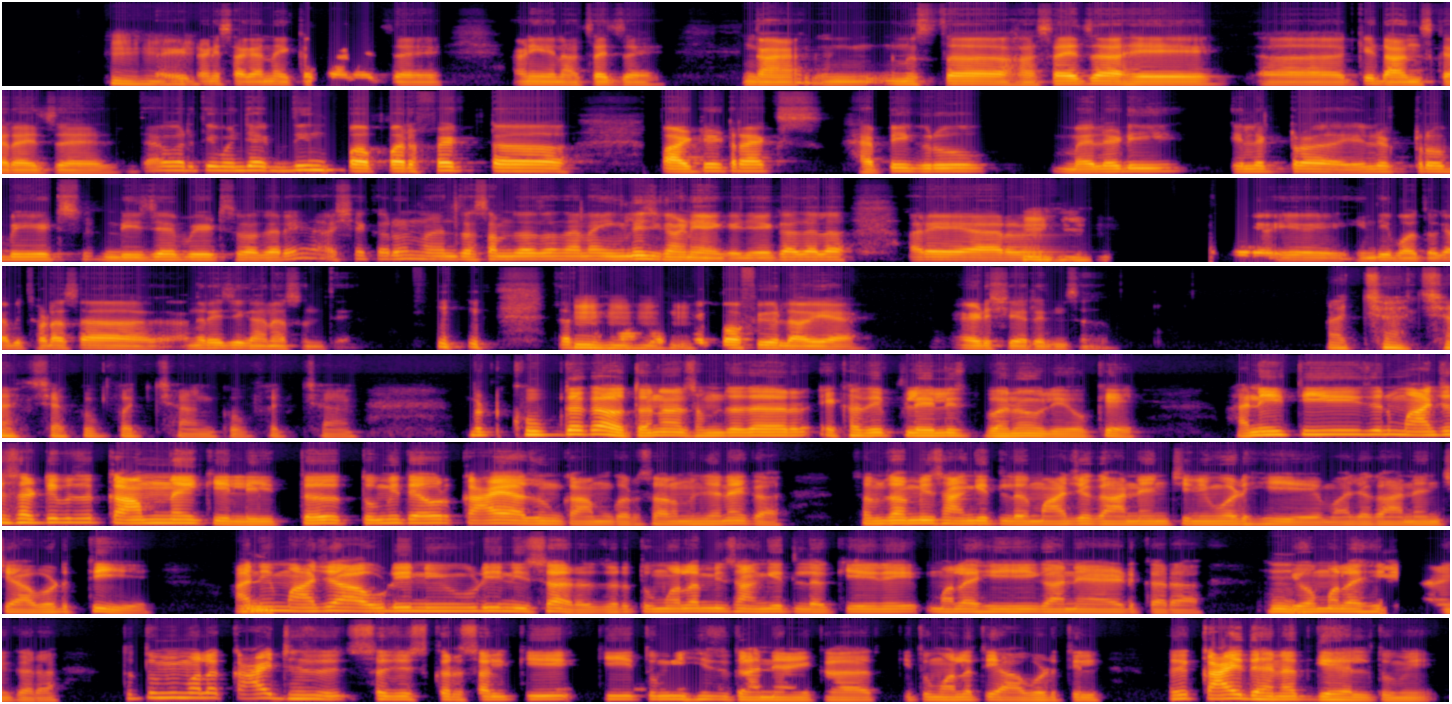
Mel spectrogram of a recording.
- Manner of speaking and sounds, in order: in English: "राइट"; in English: "डान्स"; in English: "ग्रुप, मेलोडी, इलेक्ट्रो इलेक्ट्रो"; other background noise; distorted speech; in Hindi: "हिंदी बहुत हो गया, अभी थोडा सा अंग्रेजी गाणं सुनते है"; chuckle; unintelligible speech; laughing while speaking: "अच्छा, अच्छा, अच्छा"; tapping; in English: "प्लेलिस्ट"; "कराल" said as "करसाल"; other noise; "कराल" said as "करसाल"; unintelligible speech
- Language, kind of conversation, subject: Marathi, podcast, तू आमच्यासाठी प्लेलिस्ट बनवलीस, तर त्यात कोणती गाणी टाकशील?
